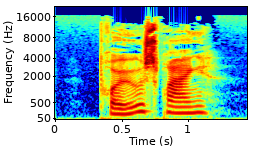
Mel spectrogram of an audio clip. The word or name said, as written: prøvesprænge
